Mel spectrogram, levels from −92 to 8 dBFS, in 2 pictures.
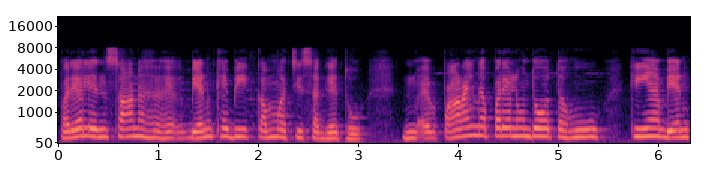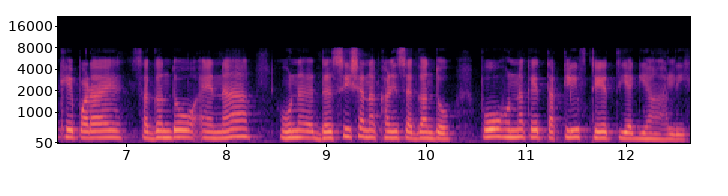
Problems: constant background noise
